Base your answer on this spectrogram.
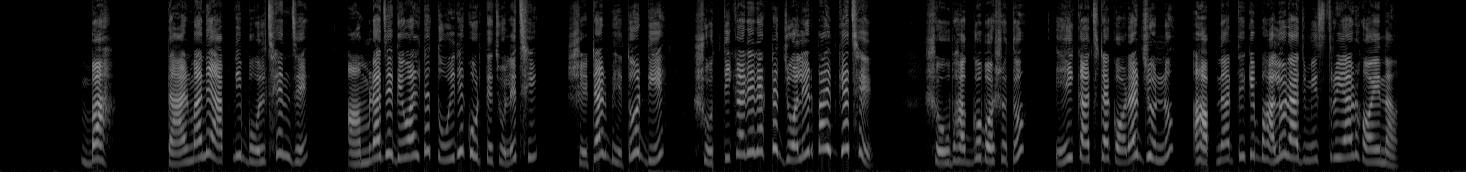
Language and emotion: Bengali, surprised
